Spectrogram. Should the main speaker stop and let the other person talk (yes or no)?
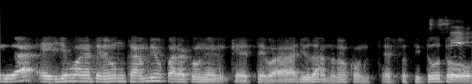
yes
